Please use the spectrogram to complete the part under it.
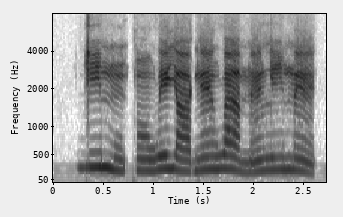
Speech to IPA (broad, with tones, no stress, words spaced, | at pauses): ɡi˧mũ˨ kɔ̃˧we˦ja˧ɡɛ̃˦ wa˦˨mɛ̃˨˦ li˦mɛ̃˦˨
